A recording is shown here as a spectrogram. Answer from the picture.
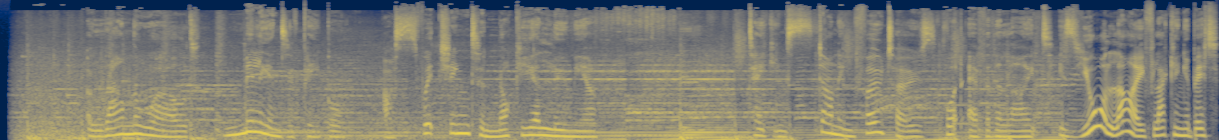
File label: montage commercial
